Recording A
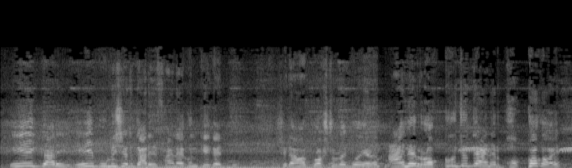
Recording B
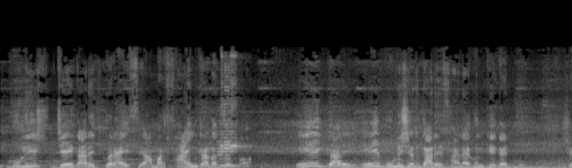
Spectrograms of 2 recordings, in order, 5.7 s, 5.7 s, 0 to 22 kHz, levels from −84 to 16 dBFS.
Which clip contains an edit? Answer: A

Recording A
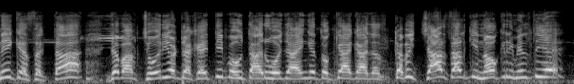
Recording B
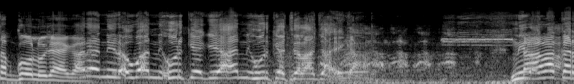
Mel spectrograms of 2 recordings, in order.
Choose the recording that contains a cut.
A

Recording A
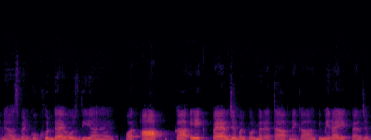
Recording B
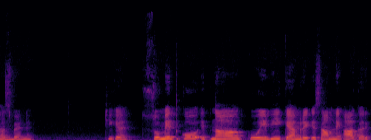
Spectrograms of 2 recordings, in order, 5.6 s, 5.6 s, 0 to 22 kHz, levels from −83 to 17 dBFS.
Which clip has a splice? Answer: A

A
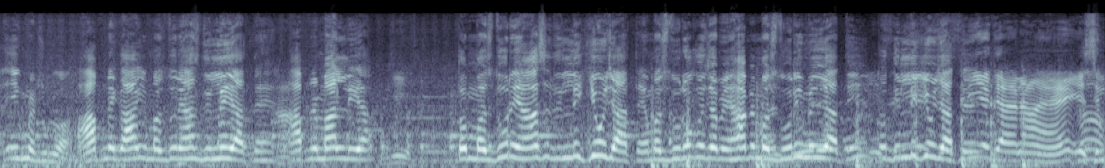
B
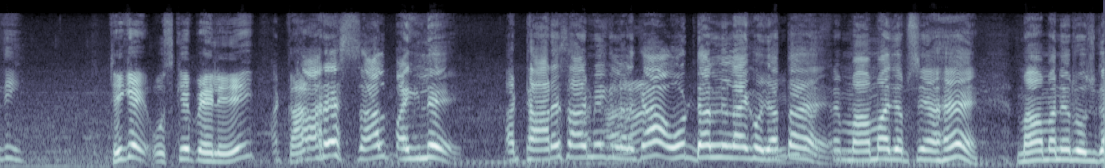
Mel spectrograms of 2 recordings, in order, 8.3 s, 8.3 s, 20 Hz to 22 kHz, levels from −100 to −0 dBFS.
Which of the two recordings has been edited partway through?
B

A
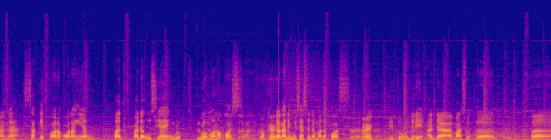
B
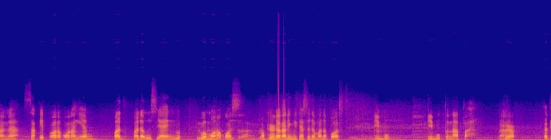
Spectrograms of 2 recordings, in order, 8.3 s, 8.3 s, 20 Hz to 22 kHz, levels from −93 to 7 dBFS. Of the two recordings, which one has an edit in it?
B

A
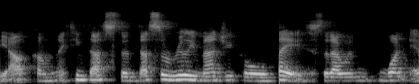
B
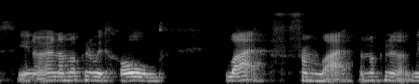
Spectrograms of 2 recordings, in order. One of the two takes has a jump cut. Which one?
A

